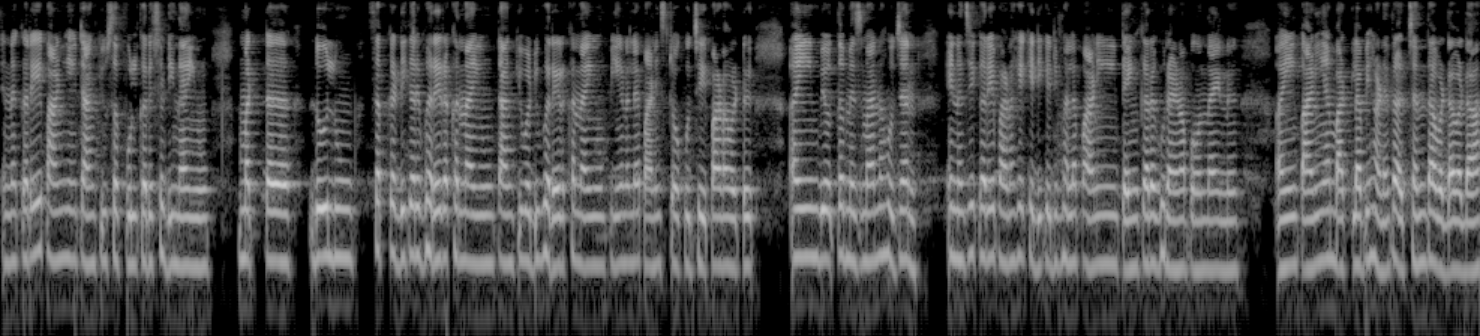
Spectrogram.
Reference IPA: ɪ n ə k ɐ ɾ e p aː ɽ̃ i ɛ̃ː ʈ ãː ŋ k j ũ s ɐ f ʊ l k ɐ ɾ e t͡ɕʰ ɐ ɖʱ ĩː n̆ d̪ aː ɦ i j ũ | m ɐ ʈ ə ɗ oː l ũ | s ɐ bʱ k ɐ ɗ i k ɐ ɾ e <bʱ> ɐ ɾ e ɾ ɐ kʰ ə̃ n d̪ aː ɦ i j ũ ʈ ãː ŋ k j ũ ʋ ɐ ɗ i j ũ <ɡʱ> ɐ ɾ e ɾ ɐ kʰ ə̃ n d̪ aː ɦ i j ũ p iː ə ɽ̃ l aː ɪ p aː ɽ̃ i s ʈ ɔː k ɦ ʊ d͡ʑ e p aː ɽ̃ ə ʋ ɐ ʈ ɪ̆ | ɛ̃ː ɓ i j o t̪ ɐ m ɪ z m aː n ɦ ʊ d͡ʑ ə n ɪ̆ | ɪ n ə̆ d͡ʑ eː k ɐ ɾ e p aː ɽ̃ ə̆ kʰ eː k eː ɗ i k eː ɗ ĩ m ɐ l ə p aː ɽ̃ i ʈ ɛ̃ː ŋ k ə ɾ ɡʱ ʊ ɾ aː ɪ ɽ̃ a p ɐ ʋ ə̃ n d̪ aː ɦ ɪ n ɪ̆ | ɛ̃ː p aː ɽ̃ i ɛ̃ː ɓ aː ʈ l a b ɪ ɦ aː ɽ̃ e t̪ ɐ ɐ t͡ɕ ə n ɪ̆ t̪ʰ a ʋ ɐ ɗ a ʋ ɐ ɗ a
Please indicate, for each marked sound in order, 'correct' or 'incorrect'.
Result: correct, incorrect

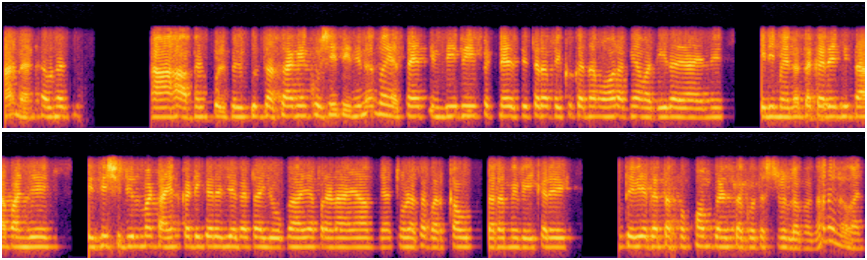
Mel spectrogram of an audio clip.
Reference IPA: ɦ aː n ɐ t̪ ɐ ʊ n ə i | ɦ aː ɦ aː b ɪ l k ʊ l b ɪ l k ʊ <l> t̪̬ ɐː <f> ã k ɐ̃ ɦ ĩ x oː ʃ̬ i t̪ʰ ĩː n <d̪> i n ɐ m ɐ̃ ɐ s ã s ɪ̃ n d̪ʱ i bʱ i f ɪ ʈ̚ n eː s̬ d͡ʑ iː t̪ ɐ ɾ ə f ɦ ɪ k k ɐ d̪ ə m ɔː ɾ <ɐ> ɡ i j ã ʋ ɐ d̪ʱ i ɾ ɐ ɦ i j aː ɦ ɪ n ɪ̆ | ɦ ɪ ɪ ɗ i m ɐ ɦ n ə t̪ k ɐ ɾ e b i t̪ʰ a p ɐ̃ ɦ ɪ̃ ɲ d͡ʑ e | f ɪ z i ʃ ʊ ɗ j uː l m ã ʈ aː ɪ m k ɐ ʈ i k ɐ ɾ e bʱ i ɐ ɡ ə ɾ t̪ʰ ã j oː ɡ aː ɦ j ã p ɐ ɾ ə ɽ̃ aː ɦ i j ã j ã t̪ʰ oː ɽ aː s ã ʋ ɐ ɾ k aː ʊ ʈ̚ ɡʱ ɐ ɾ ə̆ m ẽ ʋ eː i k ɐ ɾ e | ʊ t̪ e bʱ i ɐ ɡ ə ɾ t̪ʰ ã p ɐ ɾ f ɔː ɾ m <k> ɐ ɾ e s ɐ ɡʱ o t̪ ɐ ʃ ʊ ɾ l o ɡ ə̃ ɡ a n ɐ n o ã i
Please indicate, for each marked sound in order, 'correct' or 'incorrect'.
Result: correct, incorrect, correct, correct, correct

